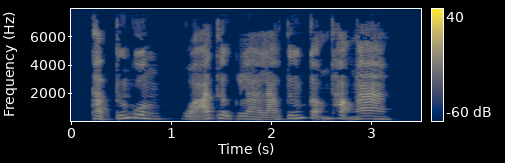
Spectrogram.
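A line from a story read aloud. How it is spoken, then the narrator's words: Sneering, angry. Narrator (Vietnamese): Thường Dịch Chi cười gằn, giận dữ nói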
